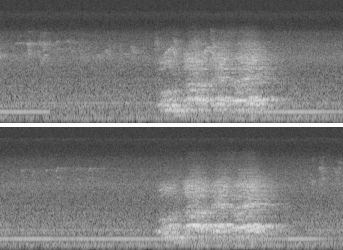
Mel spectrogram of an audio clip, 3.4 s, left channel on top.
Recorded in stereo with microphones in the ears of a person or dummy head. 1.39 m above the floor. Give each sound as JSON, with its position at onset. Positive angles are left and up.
{"t": 1.6, "sound": "a shout", "side_deg": -15, "distance_m": 1.1}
